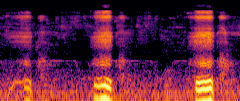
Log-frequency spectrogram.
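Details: Sleeping English Bulldog, part of a five-bulldog household, snoring in a steady rhythm: low, wheezy, nasal snores with a whistling edge, repeating about every two seconds and growing louder, against faint indoor background hiss.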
